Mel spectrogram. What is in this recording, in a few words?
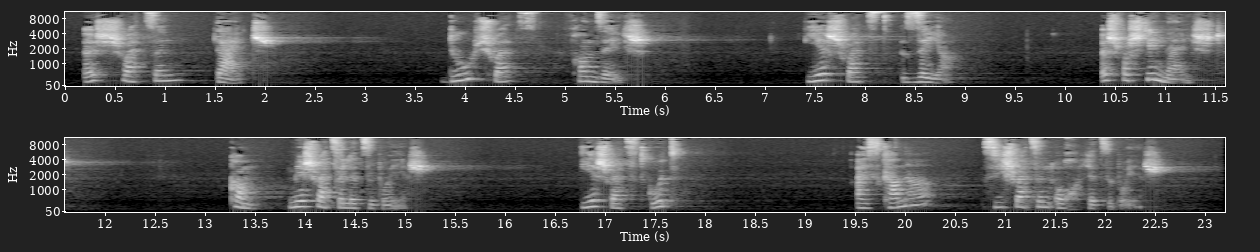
verb conjugation schwatzen, Luxembourgish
